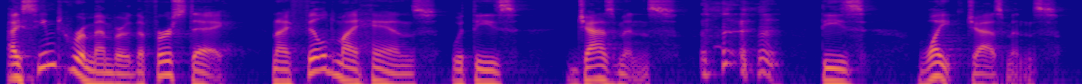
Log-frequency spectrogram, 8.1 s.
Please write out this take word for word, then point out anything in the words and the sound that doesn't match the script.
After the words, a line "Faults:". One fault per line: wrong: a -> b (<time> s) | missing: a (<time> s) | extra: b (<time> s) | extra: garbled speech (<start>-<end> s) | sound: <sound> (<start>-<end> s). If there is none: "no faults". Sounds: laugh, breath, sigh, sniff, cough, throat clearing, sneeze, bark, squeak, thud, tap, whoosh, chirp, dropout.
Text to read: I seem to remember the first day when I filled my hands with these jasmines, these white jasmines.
I seem to remember the first day I filled my hands with these jasmines, these white jasmines.
Faults:
missing: when (1.8 s)
sound: cough (5.2-5.9 s)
